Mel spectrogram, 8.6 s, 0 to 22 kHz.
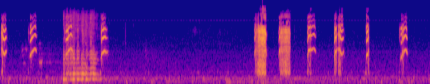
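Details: Young kookaburra, 6 November 2014, giving short rising squeaks with rich overtones in irregular groups, mixed with harsh rasping bursts and a faint low background hum.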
